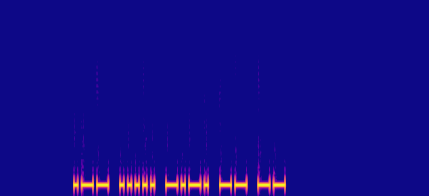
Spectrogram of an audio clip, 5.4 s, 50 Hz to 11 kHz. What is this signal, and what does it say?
Morse code, heard as a keyed tone, about 25 wpm, 700 Hz. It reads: W5CMM
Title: USA Call Signs - 5 Characters - Repeated 2x - 25wpm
